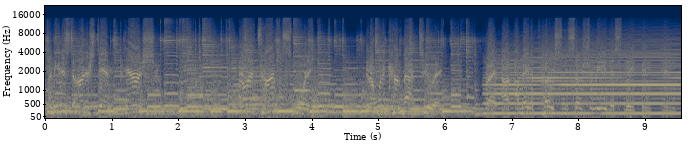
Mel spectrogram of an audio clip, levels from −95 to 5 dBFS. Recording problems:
distortion; heavy; 6 dB below the speech
background music; very loud; throughout; 2 dB above the speech

